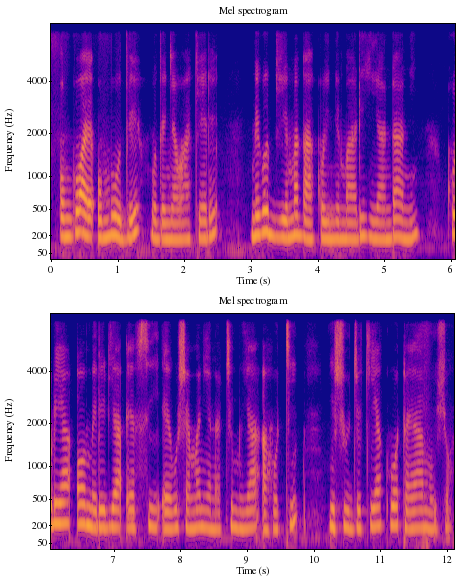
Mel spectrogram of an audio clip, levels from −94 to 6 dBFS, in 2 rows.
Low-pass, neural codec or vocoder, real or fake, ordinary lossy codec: 7.2 kHz; codec, 44.1 kHz, 2.6 kbps, SNAC; fake; none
